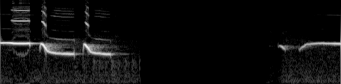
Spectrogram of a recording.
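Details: White-rumped shama in forest, singing as a lure to stimulate young birds, without background noise: loud clear whistled notes that slide downward, two similar phrases, a pause, then a rising, steady whistle; nothing else heard.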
